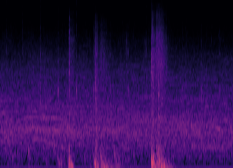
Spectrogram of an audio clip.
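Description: A body thuds heavily onto a hard floor.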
